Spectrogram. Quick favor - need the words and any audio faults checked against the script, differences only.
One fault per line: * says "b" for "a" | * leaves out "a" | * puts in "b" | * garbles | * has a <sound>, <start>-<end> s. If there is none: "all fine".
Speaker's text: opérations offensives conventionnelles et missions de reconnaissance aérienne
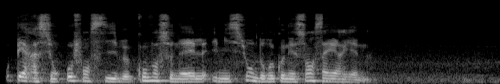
all fine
